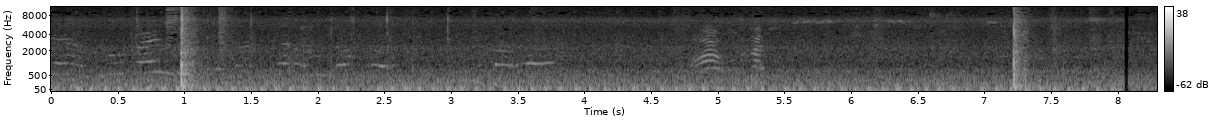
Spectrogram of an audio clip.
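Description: An axe chops into wood with sharp thuds.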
